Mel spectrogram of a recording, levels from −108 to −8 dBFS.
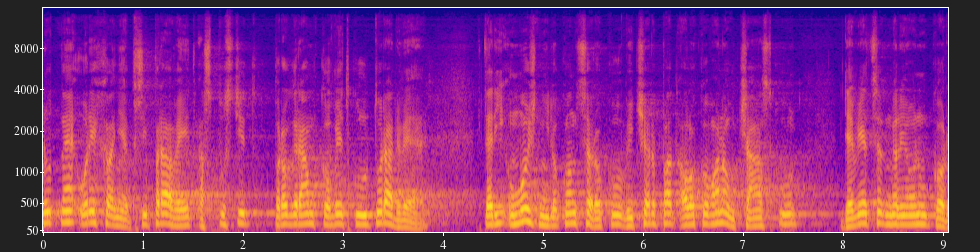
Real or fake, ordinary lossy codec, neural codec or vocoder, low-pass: real; Opus, 64 kbps; none; 14.4 kHz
